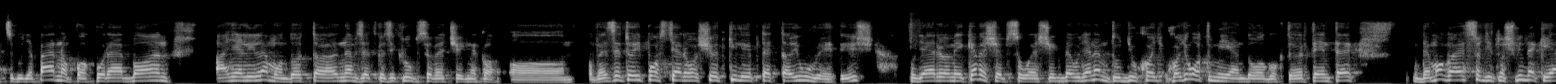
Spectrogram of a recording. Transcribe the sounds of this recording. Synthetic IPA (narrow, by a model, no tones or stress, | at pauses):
t̪sikuɟɛpaːrnɒpːɒlko̞ɾaːbːɒn | aːɲɛlːilɛmo̞nd̪o̞t̪ːɒnɛmzɛt̪køziklubsø̞vɛt͡ʃːeːɡnɛkɒː | vɛzɛt̪øːjipo̞sc̪aːɾoːlʃøːt̪kileːpt̪ɛt̪ːɛɒjuːveːt̪iʃuɟɛɛːrːøːlmeːkkɛvɛʃɛbsoːɛʃiɡd̪ɛuɟɛnɛmt̪uɟːukho̞ɟho̞ɟo̞t̪mijɛnd̪o̞lɡo̞kt̪ø̞rt̪eːnt̪ɛkd̪ɛmɒɡɒɛsho̞ɟit̪mo̞ʃt̪mind̪ɛŋki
